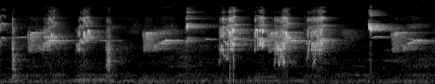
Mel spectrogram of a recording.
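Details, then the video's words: Javan myna voice used as a trapping lure. Raspy calls are interleaved with steady whistled tones, then a quick string of harsh notes and a closing buzzy whistle. "SUARA BURUNG JALAK KEBU"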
